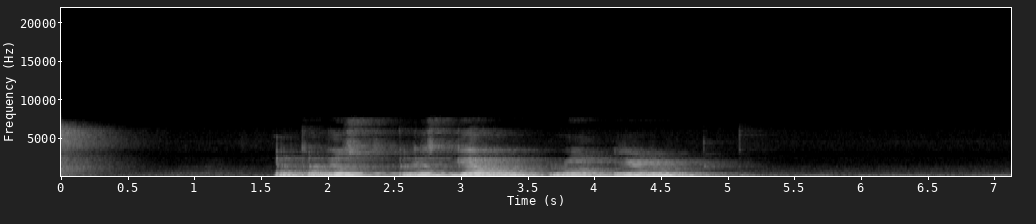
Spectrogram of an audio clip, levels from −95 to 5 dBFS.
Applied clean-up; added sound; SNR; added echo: none; none; none; reverberation time 1.0 s.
